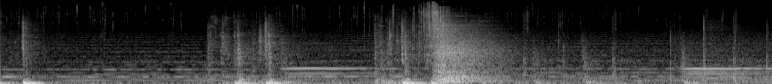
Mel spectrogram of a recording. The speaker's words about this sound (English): Prisoner! Halt! What was that explosion? What happened in the courtroom?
